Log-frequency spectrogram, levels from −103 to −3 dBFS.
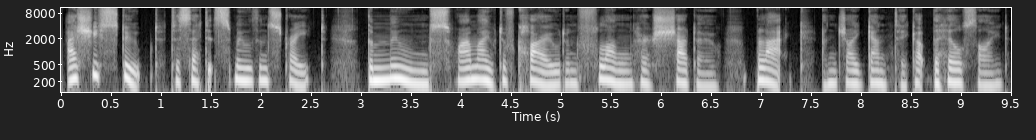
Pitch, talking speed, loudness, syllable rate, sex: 185 Hz, 160 wpm, -18 LUFS, 3.7 syllables/s, female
